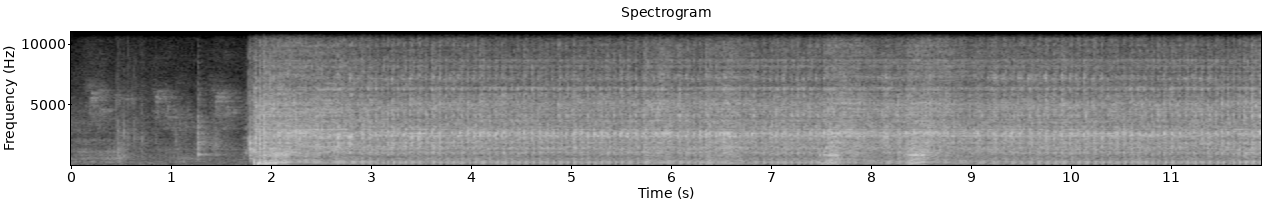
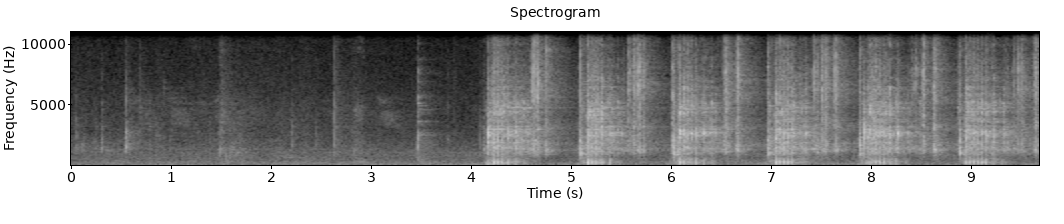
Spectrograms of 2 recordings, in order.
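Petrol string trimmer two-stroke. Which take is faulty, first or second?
second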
